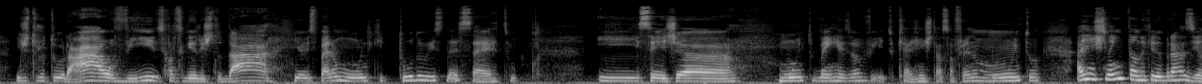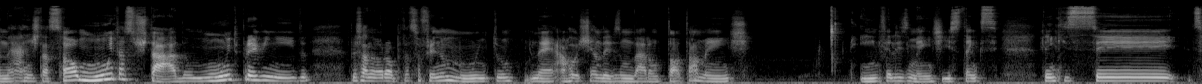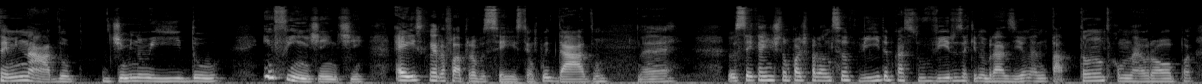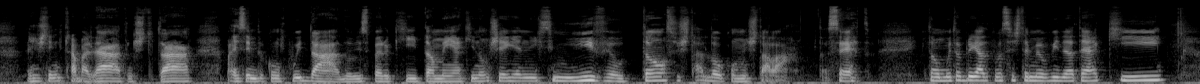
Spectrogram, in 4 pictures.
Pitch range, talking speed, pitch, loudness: 135-170 Hz, 170 wpm, 150 Hz, -25 LUFS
